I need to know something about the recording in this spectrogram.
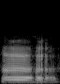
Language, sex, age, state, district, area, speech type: Hindi, male, 45-60, Uttar Pradesh, Mau, rural, conversation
